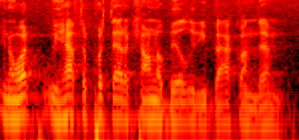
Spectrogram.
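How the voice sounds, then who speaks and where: In a room with audible echo, a man of medium pitch speaks at a moderate pace with ordinary pitch variation. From Northern Ontario First Nation. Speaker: First Nations health worker. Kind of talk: conference speech.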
